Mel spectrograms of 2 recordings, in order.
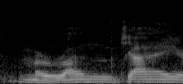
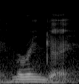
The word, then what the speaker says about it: moringa: And also they put, how do you say it? it's a healthy plant, morangi or something like that. That's in it. Moringa. Yeah, that's right. That's how you say it.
